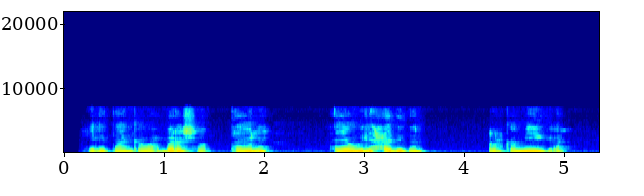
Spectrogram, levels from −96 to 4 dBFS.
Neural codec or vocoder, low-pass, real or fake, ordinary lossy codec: none; 7.2 kHz; real; none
